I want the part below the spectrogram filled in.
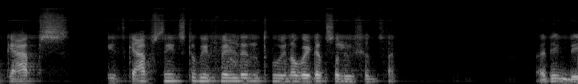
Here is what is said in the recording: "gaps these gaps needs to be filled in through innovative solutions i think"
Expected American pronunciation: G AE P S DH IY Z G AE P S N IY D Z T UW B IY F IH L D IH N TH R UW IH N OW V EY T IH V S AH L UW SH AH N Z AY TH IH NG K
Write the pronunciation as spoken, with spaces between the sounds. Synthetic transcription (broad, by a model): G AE P S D IY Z G AE P S N IY D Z T UW B IY F IH L D IH N T R UW IH N OW V EY T IH V S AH L UW SH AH N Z AY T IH NG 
